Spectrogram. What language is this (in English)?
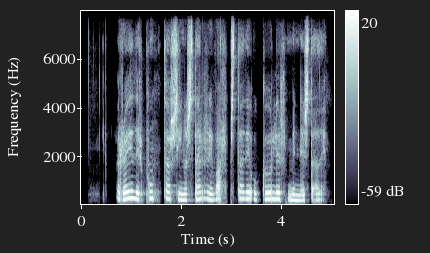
Icelandic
